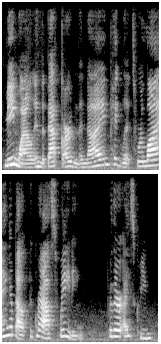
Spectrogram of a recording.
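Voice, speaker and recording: A woman teacher narrates a children's storybook in a high, very lively voice. She takes it slowly and expressively, on a noisy, homemade-sounding recording.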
